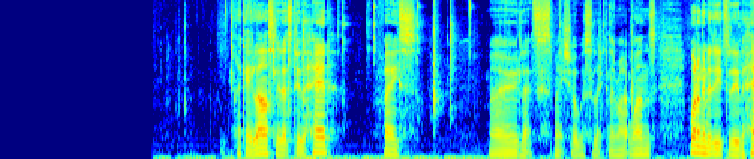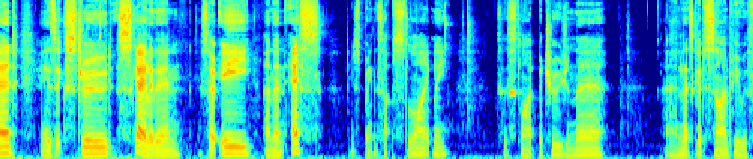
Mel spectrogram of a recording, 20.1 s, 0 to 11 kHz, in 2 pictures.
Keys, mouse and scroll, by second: 0.1 click, 1.6 click, 3.3 KP_1, 4.8 ctrl+Tab, 12.0 e, 12.6 s, 15.8-17.2 drag, 17.2 middle click, 17.6-20.1 drag.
